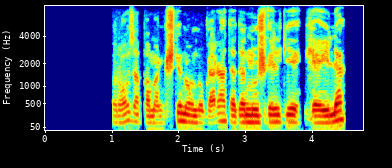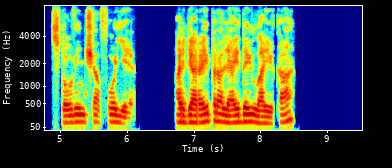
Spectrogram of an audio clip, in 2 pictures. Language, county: Lithuanian, Klaipėda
